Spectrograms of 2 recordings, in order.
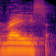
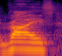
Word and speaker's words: Raiz: thing before we start I call this trick race other people pronounce it rise some people who announced it hiiis I think that's the proper Portuguese pronunciation I'm probably murdering it with my accent but yeah doesn't really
